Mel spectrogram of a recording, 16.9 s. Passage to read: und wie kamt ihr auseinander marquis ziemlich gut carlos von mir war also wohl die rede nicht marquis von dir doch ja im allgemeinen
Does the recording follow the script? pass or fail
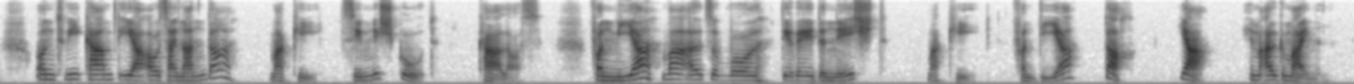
pass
